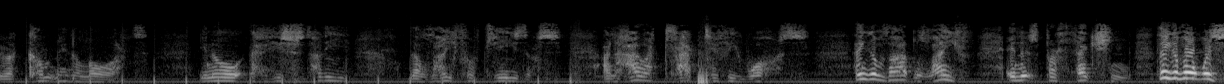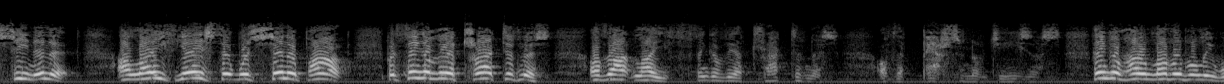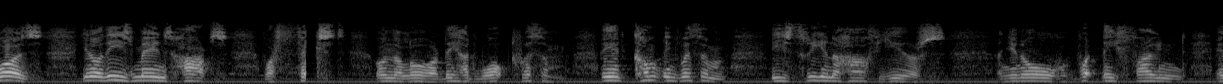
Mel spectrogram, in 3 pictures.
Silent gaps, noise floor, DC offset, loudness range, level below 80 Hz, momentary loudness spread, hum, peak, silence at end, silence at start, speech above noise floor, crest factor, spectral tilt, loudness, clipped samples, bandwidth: none; -51 dBFS; under 0.1%; 16 LU; -62 dBFS; 21 LU; none; -8 dBFS; 0 s; 0 s; 26 dB; 18 dB; -5 dB/octave; -24 LUFS; under 0.1%; 7.8 kHz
